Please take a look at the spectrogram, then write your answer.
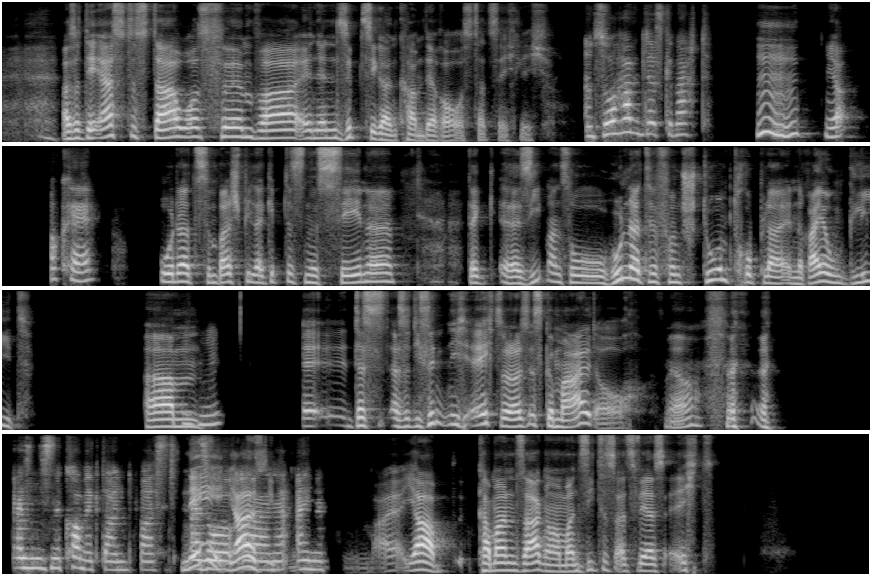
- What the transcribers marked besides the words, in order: chuckle
- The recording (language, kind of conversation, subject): German, unstructured, Wie hat sich die Darstellung von Technologie in Filmen im Laufe der Jahre entwickelt?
